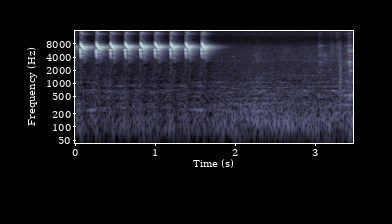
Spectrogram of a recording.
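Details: Velvet-fronted nuthatch in clear tutor-style recording: a rapid series of nine sharp, very high, evenly spaced notes over about 1.7 seconds, then quiet background with faint low hum.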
